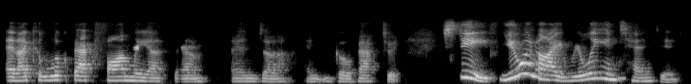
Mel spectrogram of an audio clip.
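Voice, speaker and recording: A woman from New York City hosting a casual livestream chat, talking warmly and at length to her viewers and co-host. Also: on the low side, animated, unhurried, muffled recording. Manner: chatty, warm thanks to viewers and co-host. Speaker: channel host.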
